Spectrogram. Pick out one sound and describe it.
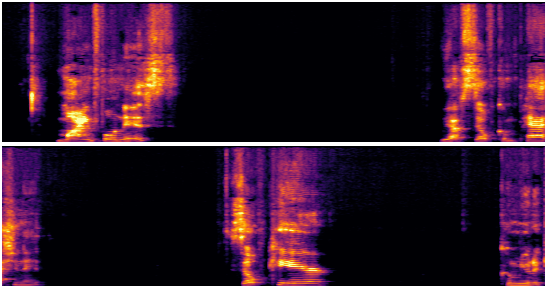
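A woman speaks calmly in short phrases through an online call.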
